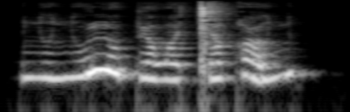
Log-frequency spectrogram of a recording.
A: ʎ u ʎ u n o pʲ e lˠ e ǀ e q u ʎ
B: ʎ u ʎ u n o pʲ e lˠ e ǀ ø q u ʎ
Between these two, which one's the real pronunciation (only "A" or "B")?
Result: A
